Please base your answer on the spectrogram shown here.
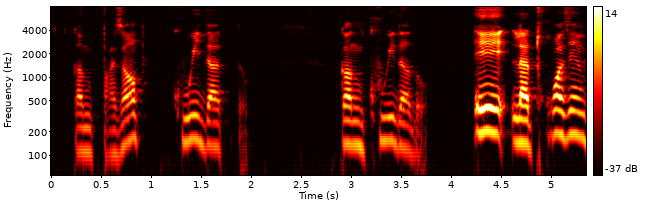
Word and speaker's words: cuidado: Il y a une autre façon de prononcer le C qui est le K en fait, comme on prononce un K avec notre C à la française.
